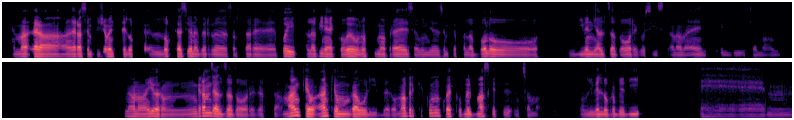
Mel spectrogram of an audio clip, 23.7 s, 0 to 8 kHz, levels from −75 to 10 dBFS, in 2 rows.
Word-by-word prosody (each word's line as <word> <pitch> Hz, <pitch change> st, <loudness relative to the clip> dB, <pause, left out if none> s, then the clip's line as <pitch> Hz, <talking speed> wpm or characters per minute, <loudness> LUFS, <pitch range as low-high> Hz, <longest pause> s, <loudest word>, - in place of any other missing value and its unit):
Eh, 115 Hz, -, -18 dB
ma 120 Hz, +1 st, +2 dB
era 115 Hz, -2 st, +4 dB
era 120 Hz, 0 st, +5 dB
semplicemente 115 Hz, +1 st, -2 dB
l'occa 115 Hz, 0 st, -7 dB
l'occasione 115 Hz, +1 st, -1 dB
per 110 Hz, -1 st, -6 dB
saltare 105 Hz, -2 st, -10 dB
poi 125 Hz, -3 st, +3 dB
alla 115 Hz, 0 st, -5 dB
fine 120 Hz, -1 st, 0 dB
ecco 115 Hz, -1 st, -6 dB
avevo 120 Hz, +1 st, +4 dB
un'ottima 115 Hz, -1 st, -4 dB
presa, 110 Hz, -1 st, -2 dB
quindi 105 Hz, 0 st, -11 dB
ad 100 Hz, -, -9 dB
esempio 105 Hz, +1 st, -15 dB
a -, -, -57 dB
pallavolo 105 Hz, -1 st, -2 dB, 0.4 s
divenni 110 Hz, +2 st, -5 dB
alzatore, 105 Hz, -1 st, -4 dB
così, 95 Hz, +2 st, -17 dB
stranamente, 100 Hz, +1 st, -13 dB
quindi 95 Hz, -1 st, -24 dB
insomma 95 Hz, -1 st, -25 dB, 2.2 s
No 125 Hz, -1 st, -3 dB
no, 115 Hz, -1 st, -1 dB
io 125 Hz, +1 st, +4 dB
ero 110 Hz, -, +5 dB
un 105 Hz, +2 st, -9 dB
grande 145 Hz, +2 st, +4 dB
alzatore 110 Hz, -5 st, +2 dB
in 90 Hz, -, -16 dB
realtà, 95 Hz, +1 st, -16 dB
ma 120 Hz, +3 st, 0 dB
anche 155 Hz, -5 st, +6 dB
u 120 Hz, -1 st, +9 dB
anche 145 Hz, -1 st, +3 dB
un 120 Hz, -2 st, +4 dB
bravo 115 Hz, -2 st, +5 dB
libero, 95 Hz, -2 st, -10 dB
ma 135 Hz, +5 st, +2 dB
perché 145 Hz, -1 st, -5 dB
comunque 145 Hz, -4 st, 0 dB
ecco 115 Hz, -2 st, -5 dB
quel 115 Hz, 0 st, 0 dB
basket, 110 Hz, -3 st, -4 dB
insomma, -, -, -18 dB
a 75 Hz, +6 st, -32 dB
un 110 Hz, -, -12 dB
livello 110 Hz, 0 st, 0 dB
proprio 110 Hz, 0 st, -5 dB
di 110 Hz, +1 st, -3 dB, 0.9 s
ehm 100 Hz, -2 st, -19 dB
110 Hz, 140 wpm, -24 LUFS, 105-115 Hz, 2.2 s, u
